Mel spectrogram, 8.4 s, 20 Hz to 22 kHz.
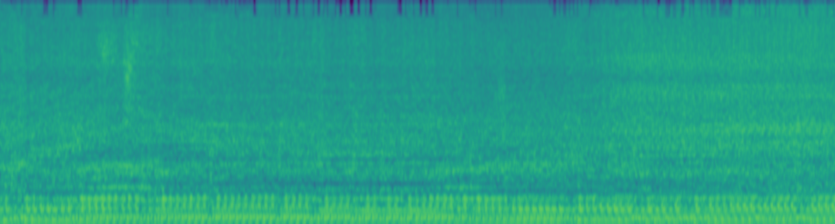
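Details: Nissan 240 with a newly installed SR20, at its first start. It runs through an open downpipe. The exhaust beat is uneven and stumbling, with choppy skipped pulses. Misfire; owner suspects bad gas, but the cause is unconfirmed.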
